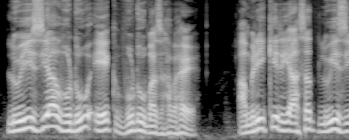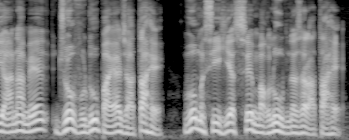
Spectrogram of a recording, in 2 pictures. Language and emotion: Urdu, neutral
